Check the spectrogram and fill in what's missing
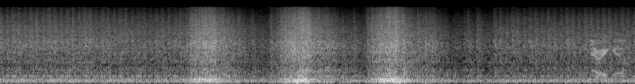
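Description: A car engine idles steadily with a low hum, then revs up three times in short, evenly spaced bursts before settling back to idle.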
